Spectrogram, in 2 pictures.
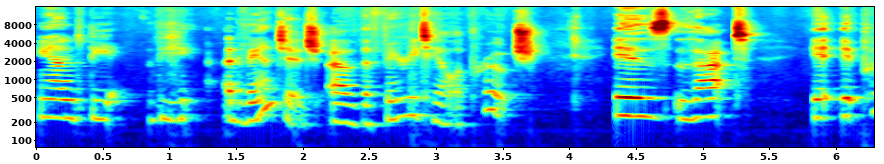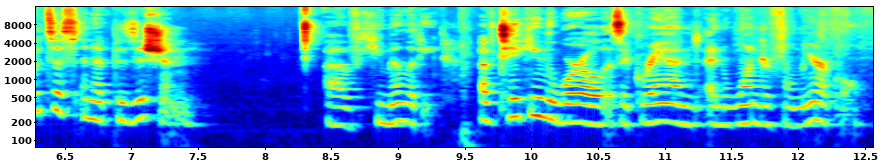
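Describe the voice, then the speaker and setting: A woman leads a book discussion, reading short passages aloud and then unpacking them. She speaks in a measured, reflective way, with gentle asides and the odd "um". Her voice sits at an ordinary middle pitch for a woman. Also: steady tone. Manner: thoughtful, measured, with asides and fillers. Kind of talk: reading aloud and explaining a text.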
